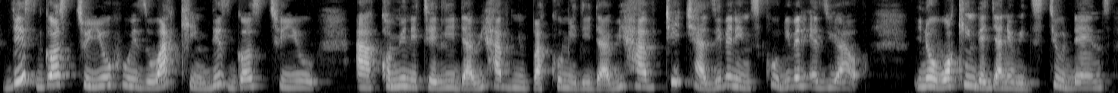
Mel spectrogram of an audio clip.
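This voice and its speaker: Kenyan lady psychologist talking to her viewers, earnest and pushy, says stuff twice, middle pitch. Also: normal speed, a little mellow. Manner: earnest, urging, repeats her points. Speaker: psychologist and center director. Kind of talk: promotional talk to viewers.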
